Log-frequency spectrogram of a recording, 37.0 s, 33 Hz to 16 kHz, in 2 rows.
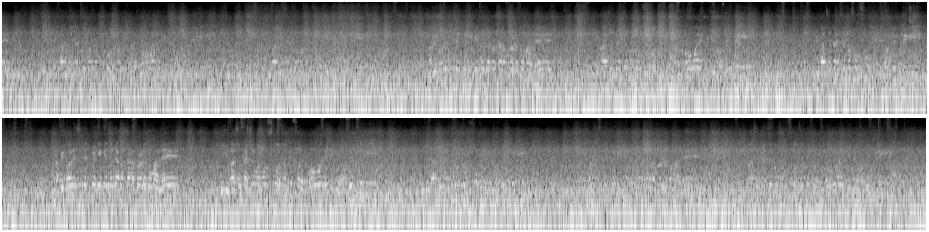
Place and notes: Wythe Av/S 5 St, Brooklyn, NY, USA - Returning Home from Work during Covid-19
Returning home from work during Covid-19.
Sounds of the M train, mostly empty.
Zoom h6
Kings County, New York, United States of America, 26 March 2020, 14:15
